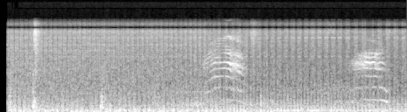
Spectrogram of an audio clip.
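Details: Thunder, the West Side Veterinary Clinic cat, while attacking and playing with a dust mop indoors: two short harmonic meows, one near the middle and a second toward the end, over a steady background hum.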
